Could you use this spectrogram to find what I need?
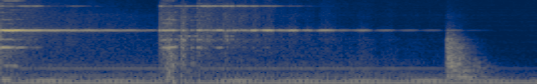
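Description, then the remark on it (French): A doorbell rings with a bright, sustained high tone, marked by a harsh buzzing burst early on and a shorter one near the end, over a low steady hum. “Attends et sonne.”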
